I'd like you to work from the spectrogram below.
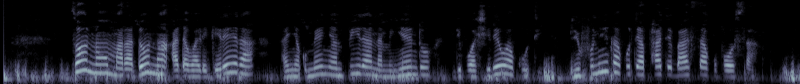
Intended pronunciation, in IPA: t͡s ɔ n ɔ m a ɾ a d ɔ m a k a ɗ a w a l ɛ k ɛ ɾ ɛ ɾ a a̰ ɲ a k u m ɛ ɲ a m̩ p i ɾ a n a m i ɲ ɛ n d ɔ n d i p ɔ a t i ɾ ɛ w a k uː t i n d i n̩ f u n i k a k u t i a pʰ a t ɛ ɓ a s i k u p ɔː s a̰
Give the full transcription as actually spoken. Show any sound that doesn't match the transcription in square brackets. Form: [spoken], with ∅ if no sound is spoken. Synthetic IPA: t͡s ɔ n ɔ m a ɾ a d ɔ [n] a [ʔ] a ɗ a w a l ɛ k ɛ ɾ ɛ ɾ a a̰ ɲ a k u m ɛ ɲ a m̩ p i ɾ a n a m i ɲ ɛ n d ɔ n d i p ɔ a [t͡ʃ] i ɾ ɛ w a k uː t i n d i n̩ f u n i k a k u t i a pʰ a t ɛ ɓ a s [a] k u p ɔː s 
